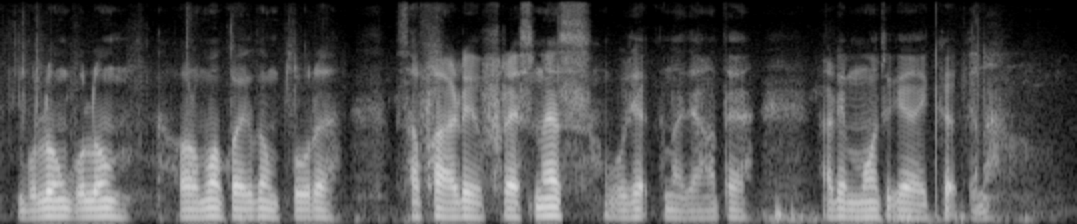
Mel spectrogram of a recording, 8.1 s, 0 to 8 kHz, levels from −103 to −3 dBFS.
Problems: none marked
